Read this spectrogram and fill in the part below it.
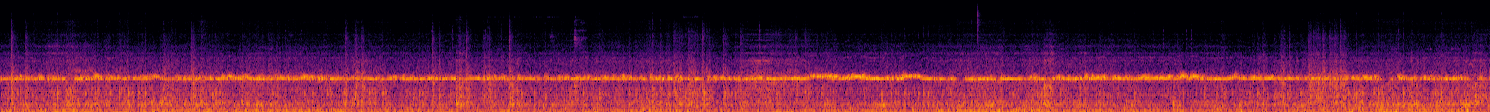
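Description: An electric motor whines at a steady high pitch.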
